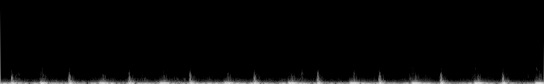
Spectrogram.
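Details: Own heartbeat recorded while crying: fast, steady, deep heartbeat thumps throughout, no sound of the crying itself.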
